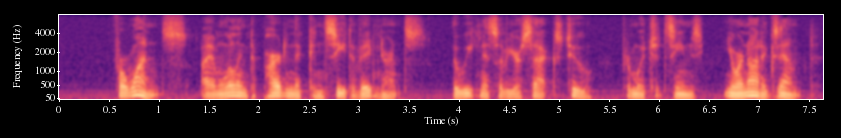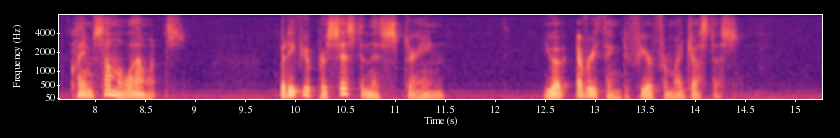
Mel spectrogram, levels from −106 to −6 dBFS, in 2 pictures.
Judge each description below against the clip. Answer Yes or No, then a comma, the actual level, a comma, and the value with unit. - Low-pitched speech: Yes, low, 100 Hz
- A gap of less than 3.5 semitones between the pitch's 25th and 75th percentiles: No, average, 4.6 semitones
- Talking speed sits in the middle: Yes, average, 165 wpm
